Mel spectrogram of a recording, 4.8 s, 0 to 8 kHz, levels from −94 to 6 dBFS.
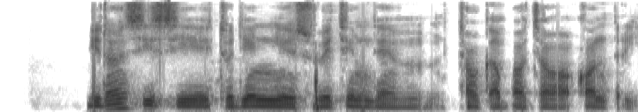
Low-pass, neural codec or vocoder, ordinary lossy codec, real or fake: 7.2 kHz; none; AAC, 32 kbps; real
